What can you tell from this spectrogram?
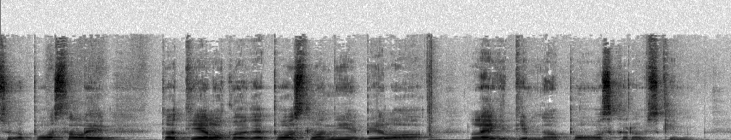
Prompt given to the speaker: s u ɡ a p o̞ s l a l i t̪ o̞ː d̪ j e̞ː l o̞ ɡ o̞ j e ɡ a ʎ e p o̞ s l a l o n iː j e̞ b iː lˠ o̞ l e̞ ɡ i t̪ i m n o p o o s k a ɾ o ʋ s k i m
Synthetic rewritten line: s u ɡ a p o̞ s l a l i t̪ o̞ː t̪ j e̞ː l o̞ k o̞ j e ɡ a j e p o̞ s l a l o n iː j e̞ b iː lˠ o̞ l e̞ ɡ i t̪ i m n o p o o s k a ɾ o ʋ s k i m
